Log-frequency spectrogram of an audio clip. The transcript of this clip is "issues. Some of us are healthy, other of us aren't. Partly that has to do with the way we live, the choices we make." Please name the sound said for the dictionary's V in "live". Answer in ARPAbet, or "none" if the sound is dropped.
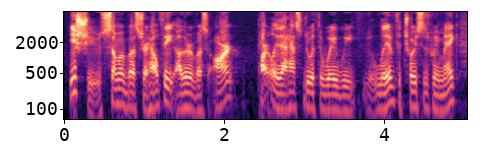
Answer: V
